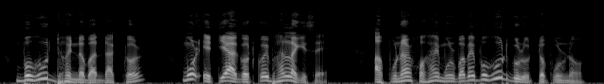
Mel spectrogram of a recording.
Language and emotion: Assamese, happy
